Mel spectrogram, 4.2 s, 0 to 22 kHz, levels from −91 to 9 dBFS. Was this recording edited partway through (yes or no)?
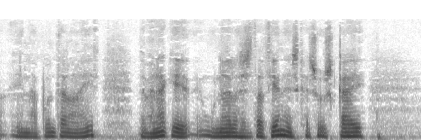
yes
